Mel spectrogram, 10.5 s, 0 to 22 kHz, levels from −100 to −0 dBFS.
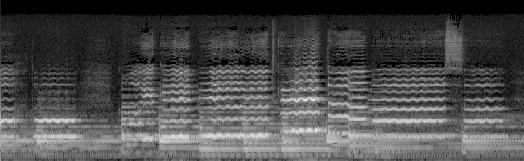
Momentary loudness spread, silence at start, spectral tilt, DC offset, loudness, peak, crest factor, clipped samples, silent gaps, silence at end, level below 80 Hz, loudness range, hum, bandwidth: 17 LU; 0 s; -3.5 dB/octave; under 0.1%; -21 LUFS; -6 dBFS; 14 dB; under 0.1%; none; 0 s; -66 dBFS; 6 LU; 50 Hz at -60 dBFS; 13 kHz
